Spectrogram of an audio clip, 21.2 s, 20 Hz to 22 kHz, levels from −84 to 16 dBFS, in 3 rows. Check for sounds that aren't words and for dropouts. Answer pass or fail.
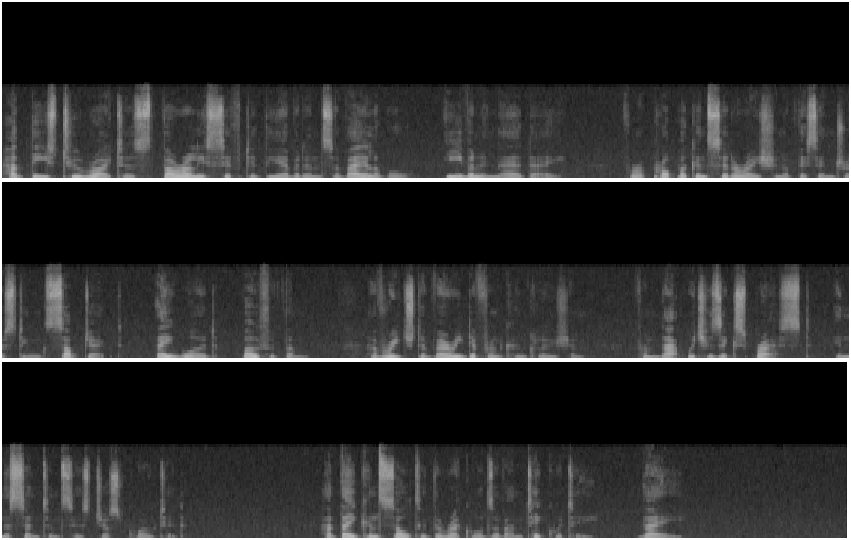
pass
